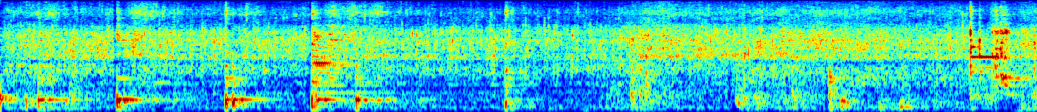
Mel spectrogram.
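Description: Pieces of pork fry with spices in hot oil while a spatula stirs them, giving a continuous close sizzle broken by repeated sharp scraping strokes against the pan at an irregular pace.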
